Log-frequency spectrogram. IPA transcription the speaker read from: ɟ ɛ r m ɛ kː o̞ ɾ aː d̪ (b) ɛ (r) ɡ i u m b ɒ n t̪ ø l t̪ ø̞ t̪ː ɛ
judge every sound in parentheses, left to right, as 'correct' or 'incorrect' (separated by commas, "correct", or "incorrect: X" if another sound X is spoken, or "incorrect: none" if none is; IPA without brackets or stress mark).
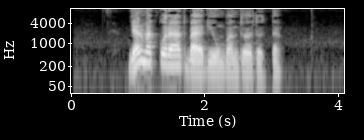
correct, incorrect: l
